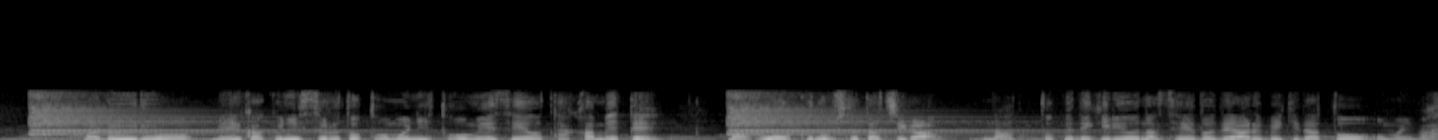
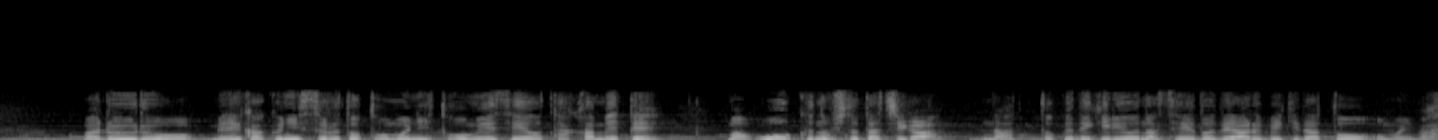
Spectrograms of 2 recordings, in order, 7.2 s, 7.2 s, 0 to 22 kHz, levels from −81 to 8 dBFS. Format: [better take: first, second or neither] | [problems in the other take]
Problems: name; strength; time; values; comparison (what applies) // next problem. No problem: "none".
second | background sound (Gong); 12 dB below the speech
